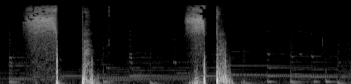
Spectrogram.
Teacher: Finally, there's the s, p consonant cluster. Both s and p are voiceless sounds, meaning you don't use your vocal cords. Just air and a hissing sound.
